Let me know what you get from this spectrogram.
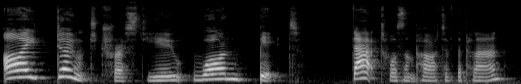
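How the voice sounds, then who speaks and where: A woman's voice: sing-song, takes it slowly, a bit bright. A woman voicing a brave, indignant young girl who exclaims and protests, in a children's audiobook. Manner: exclaiming, high-pitched protest. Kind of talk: children's audiobook character acting.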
